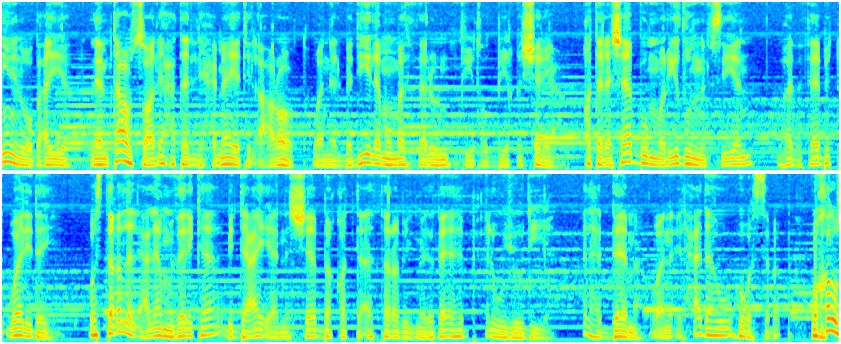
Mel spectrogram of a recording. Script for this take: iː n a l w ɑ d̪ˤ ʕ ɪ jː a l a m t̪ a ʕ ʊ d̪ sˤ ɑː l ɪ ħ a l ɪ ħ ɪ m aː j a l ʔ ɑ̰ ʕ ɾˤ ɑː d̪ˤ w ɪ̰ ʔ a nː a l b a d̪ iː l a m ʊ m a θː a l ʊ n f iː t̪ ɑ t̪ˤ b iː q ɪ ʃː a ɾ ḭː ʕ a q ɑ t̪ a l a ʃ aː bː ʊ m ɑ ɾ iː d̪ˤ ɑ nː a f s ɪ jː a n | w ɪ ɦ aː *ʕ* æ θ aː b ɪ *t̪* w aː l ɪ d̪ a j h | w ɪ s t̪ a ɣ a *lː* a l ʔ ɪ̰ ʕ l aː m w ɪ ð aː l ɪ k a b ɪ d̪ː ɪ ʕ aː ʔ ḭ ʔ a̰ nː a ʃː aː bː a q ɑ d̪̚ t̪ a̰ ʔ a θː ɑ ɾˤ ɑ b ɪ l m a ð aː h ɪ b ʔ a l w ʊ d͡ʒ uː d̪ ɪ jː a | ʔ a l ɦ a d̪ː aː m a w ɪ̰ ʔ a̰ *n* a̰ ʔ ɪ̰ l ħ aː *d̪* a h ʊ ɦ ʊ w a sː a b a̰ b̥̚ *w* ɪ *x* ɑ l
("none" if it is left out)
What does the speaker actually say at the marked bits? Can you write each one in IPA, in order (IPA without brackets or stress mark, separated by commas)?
ð, t̪, lː, nː, d̪, w, x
